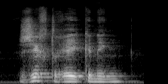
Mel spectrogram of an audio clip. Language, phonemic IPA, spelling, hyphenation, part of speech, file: Dutch, /ˈzɪxtreːkəˌnɪŋ/, zichtrekening, zicht‧re‧ke‧ning, noun, Nl-zichtrekening.ogg
- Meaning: a checking account, a current account (bank account)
